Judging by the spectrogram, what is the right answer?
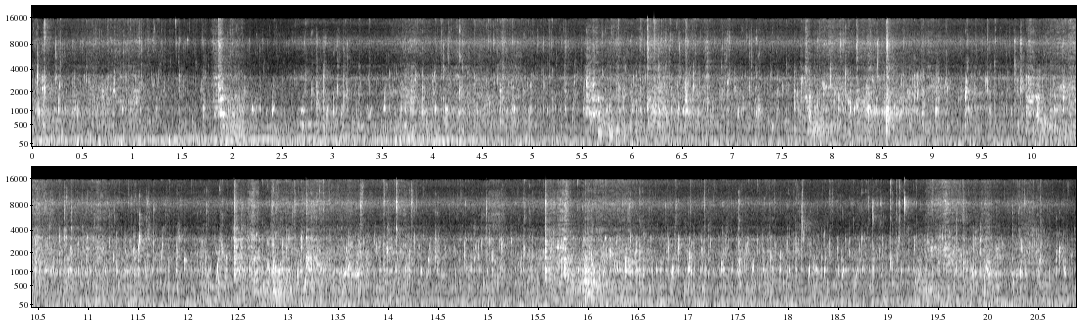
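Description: Chicken korma bubbling and sizzling in a metal pot while a metal spoon stirs it, with scattered light clicks and scrapes of the spoon against the pot. The curry is being fried down with its oil risen to the top.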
